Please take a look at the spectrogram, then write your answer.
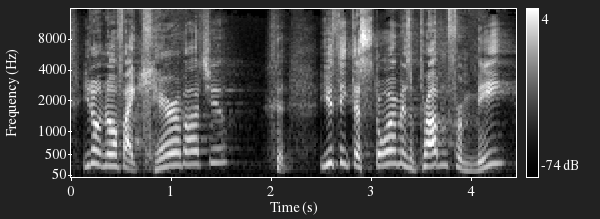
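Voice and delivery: high, disbelieving questions with a laugh between; incredulous challenge. Retold or imitated. Jesus to doubting disciples in the boat, incredulous.

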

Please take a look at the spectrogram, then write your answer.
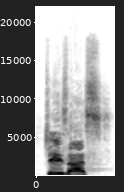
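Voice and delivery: high, loud fanfare shout; mock cheer. Groupies greeting Jesus after the countdown, mock cheering. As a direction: hail the star's big entrance.

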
